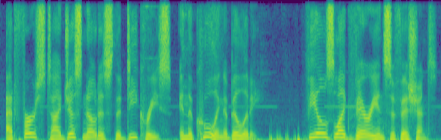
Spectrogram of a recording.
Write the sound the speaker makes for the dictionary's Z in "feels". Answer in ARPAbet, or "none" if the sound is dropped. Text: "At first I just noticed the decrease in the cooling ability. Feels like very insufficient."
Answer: Z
